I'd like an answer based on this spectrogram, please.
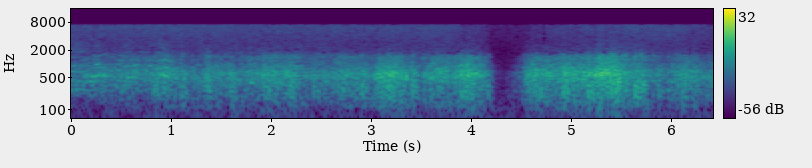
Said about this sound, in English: You see, my prince, what the combustion ray machines do. They cough out flaming death.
